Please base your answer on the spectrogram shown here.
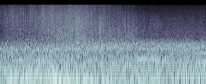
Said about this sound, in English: Or they dropped a bomb!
